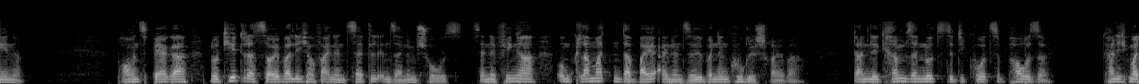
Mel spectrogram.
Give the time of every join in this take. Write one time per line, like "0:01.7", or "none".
0:04.7
0:08.2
